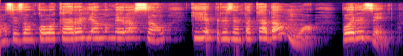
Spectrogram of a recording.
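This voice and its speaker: Lively woman teacher explaining to kids. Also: high voice. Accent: Brazilian Portuguese. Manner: patient, questions and answers herself. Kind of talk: recorded remote lesson for children.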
